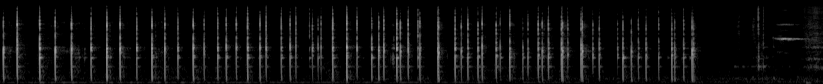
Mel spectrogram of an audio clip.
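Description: A small, round, lidded metal soy candle tin filled with wax is tapped with fingernails on its lid and sides while being turned in the hands. Around fifty sharp, bright, dry clicks come in quick, uneven runs with almost no ring and no low end, over a faint low hum. The tapping stops just before the seven-second mark, and softer rustling and scraping follow.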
